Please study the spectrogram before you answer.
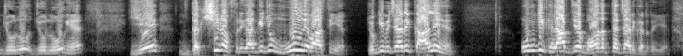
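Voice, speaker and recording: Male online tutor, high pitch, dead-dry mic, question-and-answer lecturing with lots of repetition. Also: no room sound. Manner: explains by asking and answering his own questions; repeats key phrases, calls students beta. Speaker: teacher.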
